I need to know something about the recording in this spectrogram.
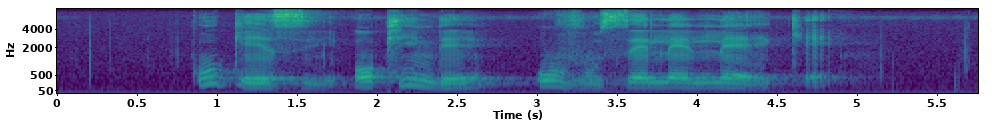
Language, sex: Zulu, male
